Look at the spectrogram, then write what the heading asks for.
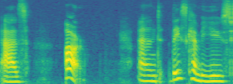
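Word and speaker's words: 二: their floor level number two in Chinese is pronounced as r and this can be used to describe when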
